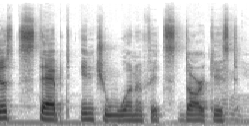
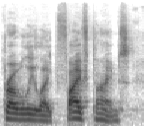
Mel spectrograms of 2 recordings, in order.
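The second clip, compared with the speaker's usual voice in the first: normal talking voice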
